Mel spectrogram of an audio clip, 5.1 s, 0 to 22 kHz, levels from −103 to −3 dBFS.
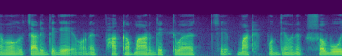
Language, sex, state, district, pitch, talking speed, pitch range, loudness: Bengali, male, Jharkhand, Sahebganj, 105 Hz, 140 wpm, 105-110 Hz, -22 LUFS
